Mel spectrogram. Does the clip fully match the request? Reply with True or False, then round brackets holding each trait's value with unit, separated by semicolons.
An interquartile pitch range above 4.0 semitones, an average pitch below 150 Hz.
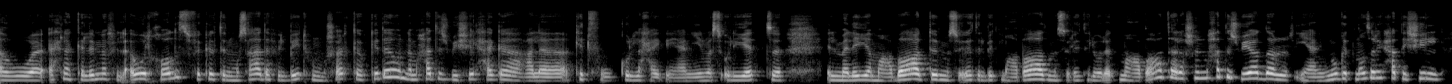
False (4.7 semitones; 220 Hz)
